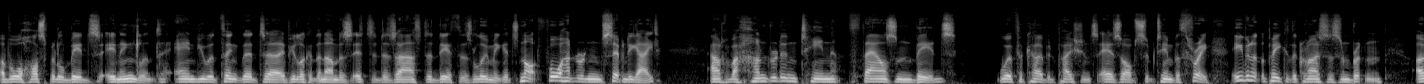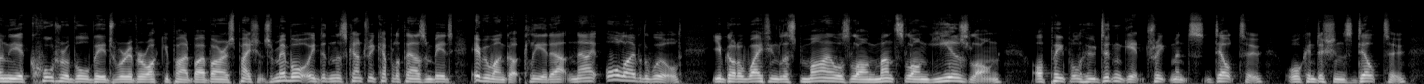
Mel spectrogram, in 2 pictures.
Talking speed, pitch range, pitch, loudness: 220 wpm, 120-140 Hz, 125 Hz, -20 LUFS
